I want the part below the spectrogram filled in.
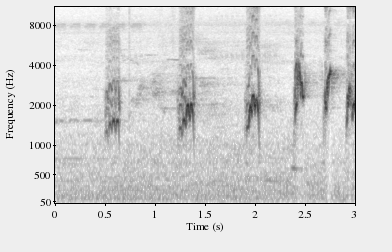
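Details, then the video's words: Red-whiskered bulbul from Thailand, southern master-song style, played to excite and teach caged birds: five loud, bright, slightly rasping single notes spaced about half a second apart, with faint thin whistles behind. "เสียงนกกรงหัวจุก สำหรับต่อ หรือ เปิดให้นกคึก"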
